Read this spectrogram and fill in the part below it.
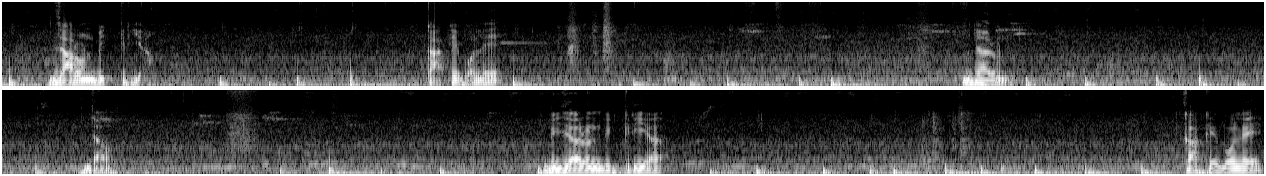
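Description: A man speaks calmly and slowly, close by.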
